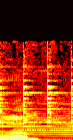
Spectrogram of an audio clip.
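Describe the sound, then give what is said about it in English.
A loud, steady train horn blares for about half a second, then cuts off, leaving the low rumble of a passing train. “Bob, be careful. Train's coming.”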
